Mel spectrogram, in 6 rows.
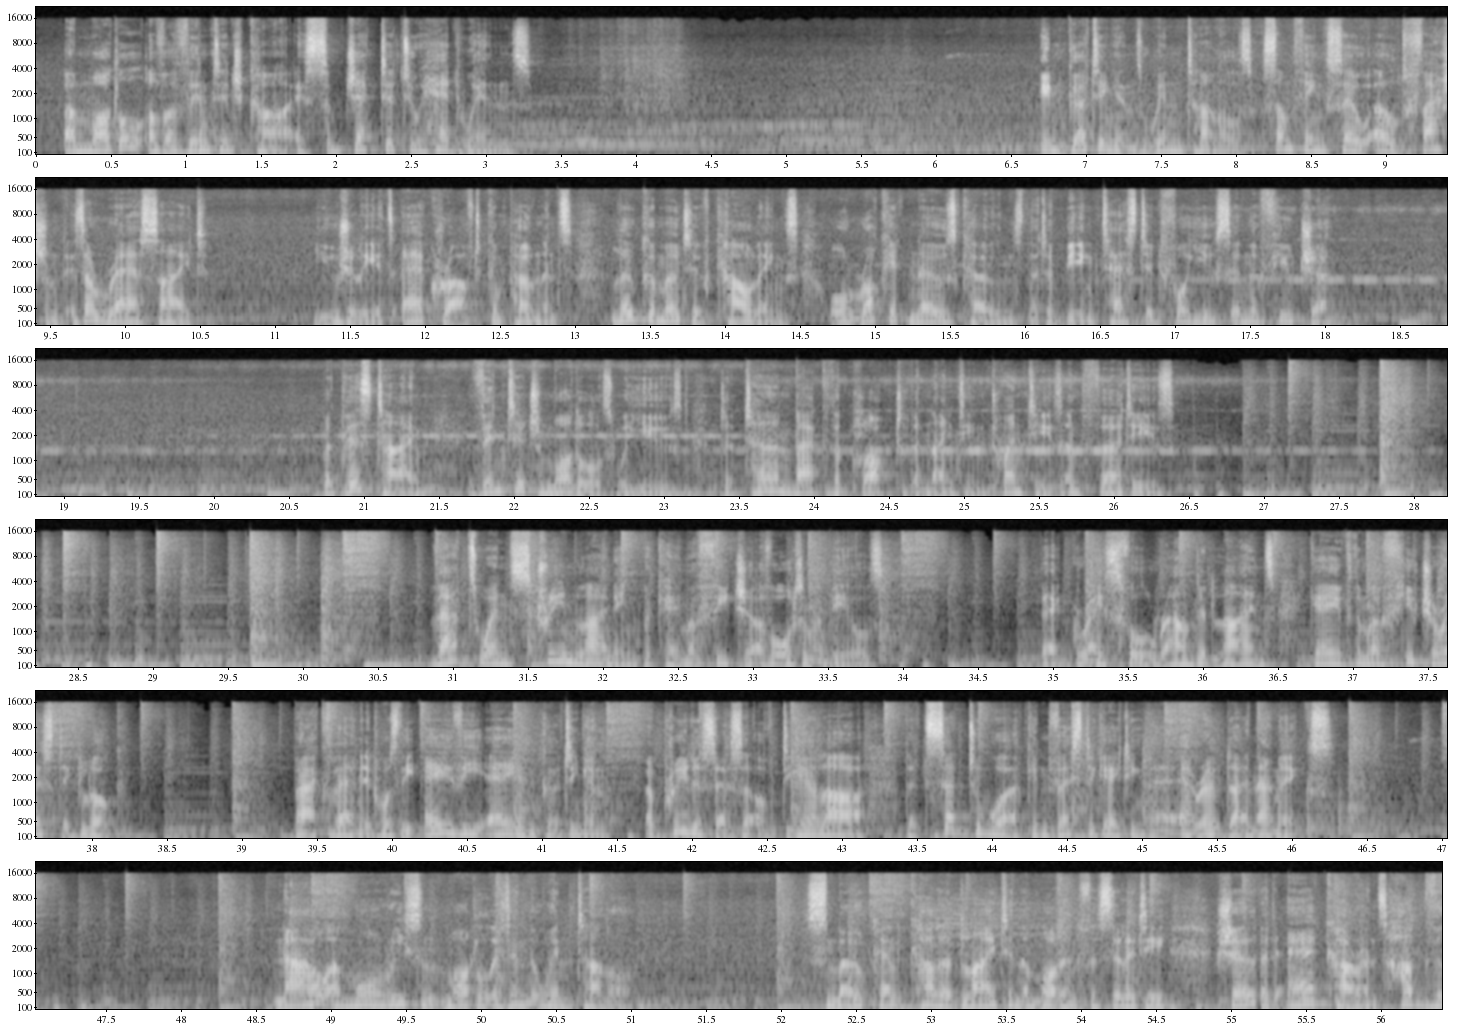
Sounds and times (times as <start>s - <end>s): Speech: 0.2s - 3.4s, 6.7s - 10.6s, 11.2s - 18.1s, 20.7s - 26.4s, 30.9s - 34.0s, 34.9s - 38.2s, 39.4s - 46.3s, 48.6s - 51.1s, 52.2s - 56.4s
Music: 1.0s - 56.4s.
